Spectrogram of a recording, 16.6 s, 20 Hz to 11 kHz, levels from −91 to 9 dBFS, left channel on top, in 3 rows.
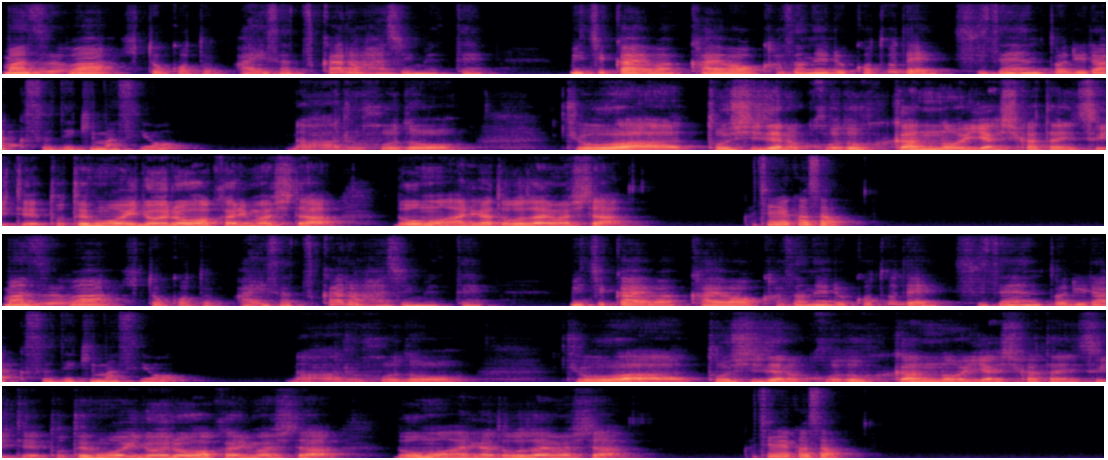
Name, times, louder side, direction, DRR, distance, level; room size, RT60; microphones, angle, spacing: voice 1, 0.0-2.4 2.8-6.4 14.8-15.4, left 1 dB, 15° left, 0.5 m, -27 dB
voice 2, 6.9-7.8 8.3-14.2, left 2 dB, 50° left, 0.8 m, -23 dB
7.4 x 4.1 x 5.5 m
head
